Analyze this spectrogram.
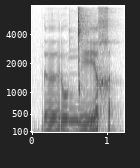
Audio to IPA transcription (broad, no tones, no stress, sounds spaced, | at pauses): ɾ əː ɾ o ŋ͡ǀ e χ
